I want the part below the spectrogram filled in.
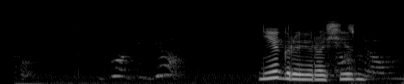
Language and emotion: Russian, neutral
